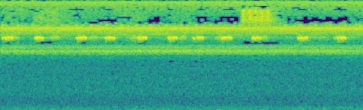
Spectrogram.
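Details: Forest crickets calling after dark: evenly spaced high chirps, roughly two or three each second, above a constant whining trill, plus a brief hiss partway through and low ambient rumble.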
